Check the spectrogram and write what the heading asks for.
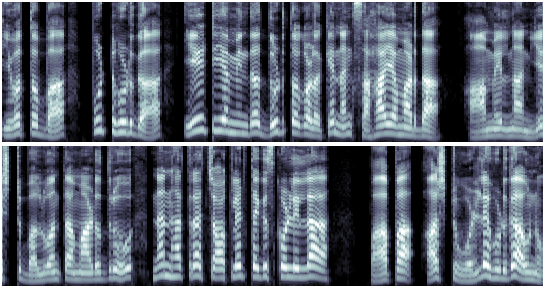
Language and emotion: Kannada, happy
